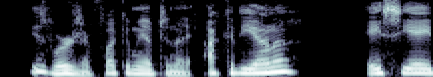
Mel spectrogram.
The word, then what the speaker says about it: Acadiana: children to be honest Acadiana Acadiana Acadiana Acadiana oh that makes sense a-c-a-d-i so you got one consonant name between the two vowels so that makes the a long Acadiana yeah yeah way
